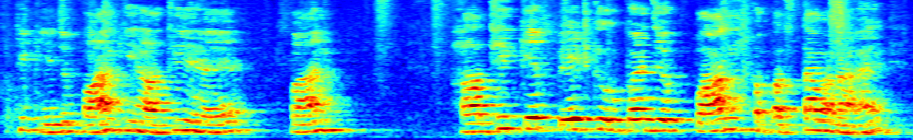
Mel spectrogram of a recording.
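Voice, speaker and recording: A male teacher giving a classroom lecture, going slowly and repeating key words one at a time so students can write them down. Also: high-pitched, darkish tone. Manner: slow, repeats key words for note-taking. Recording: echoey room, mic far off.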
